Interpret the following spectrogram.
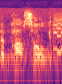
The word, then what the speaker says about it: apostle: Yes, which consonant is silent in the word apostle? Simon? T. T.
